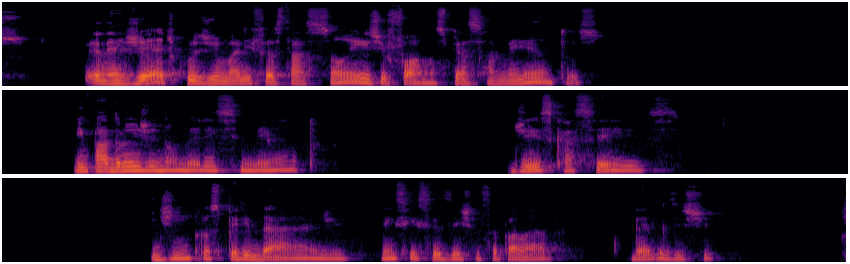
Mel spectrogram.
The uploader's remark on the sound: Online via Zoom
